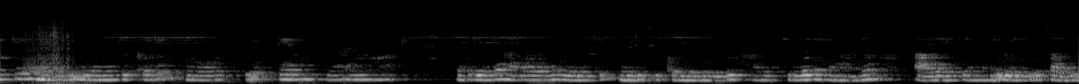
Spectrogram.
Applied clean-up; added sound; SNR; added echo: none; Engine / Mechanisms; 11 dB; reverberation time 2.2 s.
